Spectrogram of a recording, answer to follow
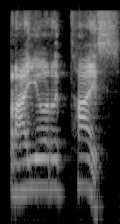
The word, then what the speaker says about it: prioritize: Jadi, oh i jadi melafalkan prior prioritize ya prioritize. Jadi pelafalannya itu pra yo re.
